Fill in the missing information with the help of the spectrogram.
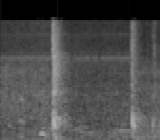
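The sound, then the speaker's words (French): A mobile phone smacks onto pavement with a sharp clack, then clatters once more about a second later, two hard impacts over a steady outdoor background hum. “Tiens, un portable qui vient de tomber sur le trottoir.”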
